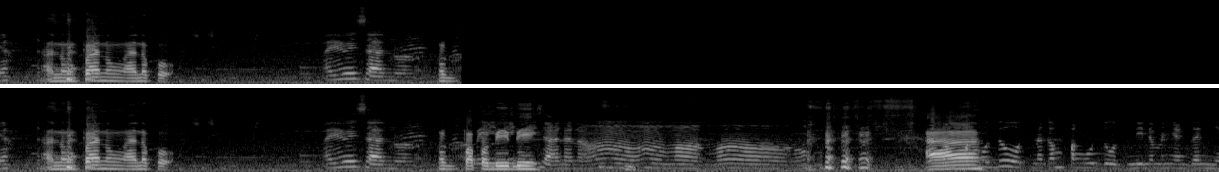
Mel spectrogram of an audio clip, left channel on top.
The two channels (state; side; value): drops out; left; at 4.7 s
